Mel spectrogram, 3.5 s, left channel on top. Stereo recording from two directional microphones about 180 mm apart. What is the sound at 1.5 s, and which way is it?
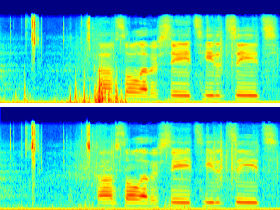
Speech, 20° left (ahead or behind).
